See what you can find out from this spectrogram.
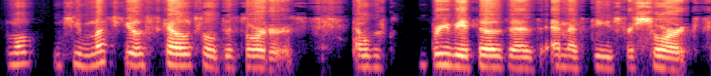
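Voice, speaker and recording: A woman giving a semi-scripted software webinar presentation in an explanatory, conversational manner. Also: fairly low pitch, dry recording, rough recording.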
